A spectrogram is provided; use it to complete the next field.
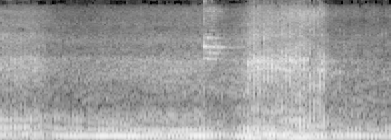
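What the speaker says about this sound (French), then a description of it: "Tiens, voilà la moto brésilienne." A Brazilian motorcycle passes close by with a loud, steady engine drone, briefly revving harder as it goes past, with no voices over it.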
